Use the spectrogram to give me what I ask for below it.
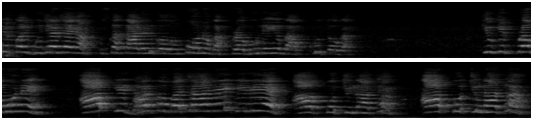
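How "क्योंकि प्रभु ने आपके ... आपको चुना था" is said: full-force sermon cry, pressing each phrase; impassioned preaching. Acted. Preacher telling believers why God chose them, impassioned.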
